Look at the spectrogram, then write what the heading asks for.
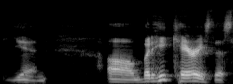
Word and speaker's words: Yeun: a walking dead and i actually was totally pronouncing his name you in until the director commentary we actually learned it's yen um but he carries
